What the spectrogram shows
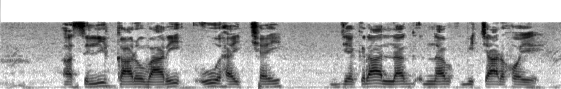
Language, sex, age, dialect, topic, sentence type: Maithili, male, 31-35, Bajjika, banking, statement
